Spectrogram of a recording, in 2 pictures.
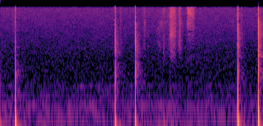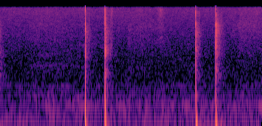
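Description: A solid black rubber hockey puck with a Canucks logo is tapped on its face and edge with fingertips and nails. Nine short, dry taps are heard: a single tap, then four pairs spaced by quiet pauses over a faint low hum. Each tap stops almost instantly with no ring.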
